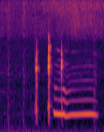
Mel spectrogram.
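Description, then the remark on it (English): A single steady train whistle blast sounds loud for about half a second, preceded and accompanied by a few short, rhythmic chugging puffs. “He's bringing the train in.”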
